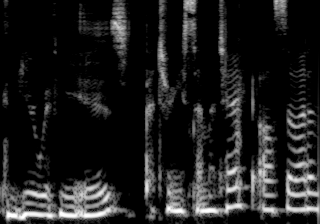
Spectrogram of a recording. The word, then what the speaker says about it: Patrice: Say it one more time. Patrice. There's another role there. Patrice Bergeron, same idea.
